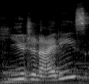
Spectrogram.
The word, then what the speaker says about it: Eugenides: to see was Jeffrey eug eugenides I think is how you pronounce it who wrote The Virgin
